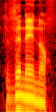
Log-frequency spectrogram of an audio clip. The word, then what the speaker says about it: Veneno: veneno in the collection did you say venino or veneno it's veneno how do you say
